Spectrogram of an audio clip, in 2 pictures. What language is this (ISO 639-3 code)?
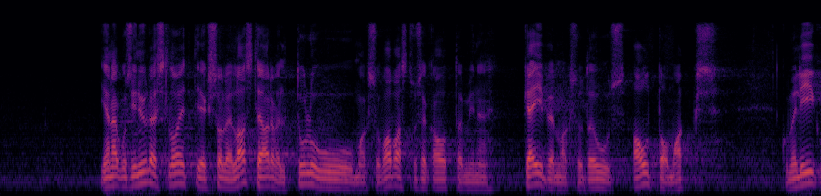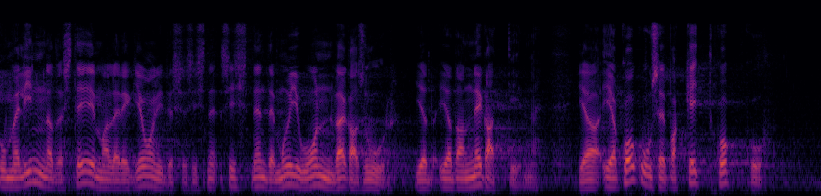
est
